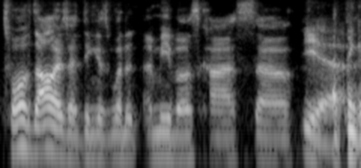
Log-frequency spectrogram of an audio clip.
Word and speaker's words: amiibo: It's Amiibo. Coming out. Amiibo is pronounced.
